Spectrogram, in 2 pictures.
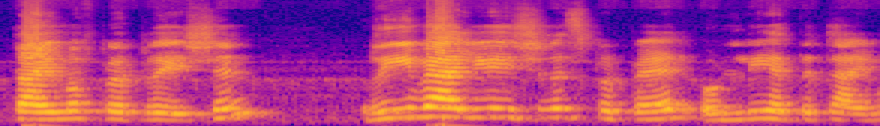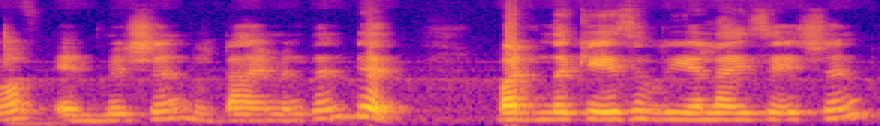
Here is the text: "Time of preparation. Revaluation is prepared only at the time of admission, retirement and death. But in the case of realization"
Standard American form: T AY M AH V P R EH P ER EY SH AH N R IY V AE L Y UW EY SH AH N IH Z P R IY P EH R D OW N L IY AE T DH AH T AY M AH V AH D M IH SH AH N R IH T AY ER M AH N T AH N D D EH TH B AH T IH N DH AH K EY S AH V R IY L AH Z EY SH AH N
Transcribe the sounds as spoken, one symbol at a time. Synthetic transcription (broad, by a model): T AY M AH V P R EH P ER EY SH AH N R IY V AE L Y UW EY SH AH N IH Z P R IY P EH R D OW N L IY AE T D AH T AY M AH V AH D M IH SH AH N R IH T AY ER M AH N T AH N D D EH T B AH T IH N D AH K EY S AH V R IY L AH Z EY SH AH N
